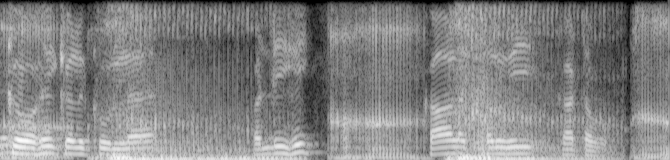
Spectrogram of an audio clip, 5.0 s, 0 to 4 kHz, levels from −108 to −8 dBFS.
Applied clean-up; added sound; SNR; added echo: none; Breathing; 1 dB; none.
